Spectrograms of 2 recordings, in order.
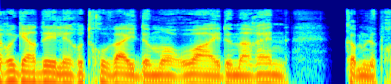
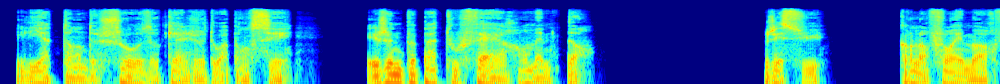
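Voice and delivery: grave; 3 semitones lower than usual. A narrator's reading. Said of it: "fit-il d'un ton grave".

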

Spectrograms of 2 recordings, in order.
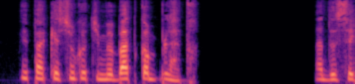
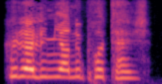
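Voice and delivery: high, louder cry of shock; exclaiming; 8 semitones higher, 4 dB louder than usual. Acted. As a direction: cry out in dismay. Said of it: "s'écria-t-elle". (s'écrier, choquée)

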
